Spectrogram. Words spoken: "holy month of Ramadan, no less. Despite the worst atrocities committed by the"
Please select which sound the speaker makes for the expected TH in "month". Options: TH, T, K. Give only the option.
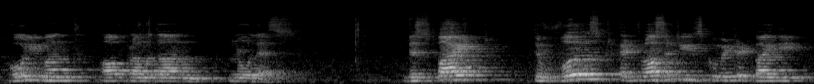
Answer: T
